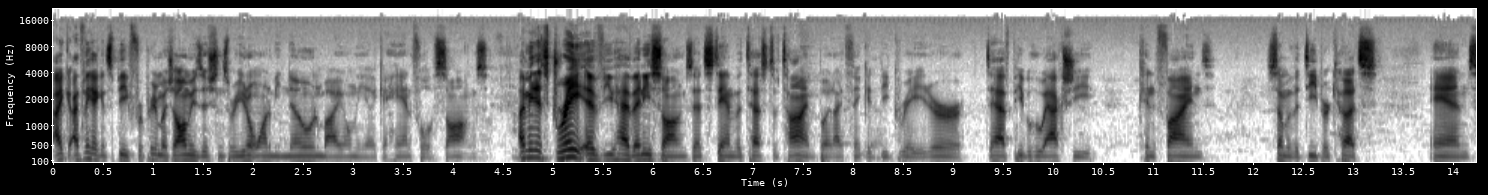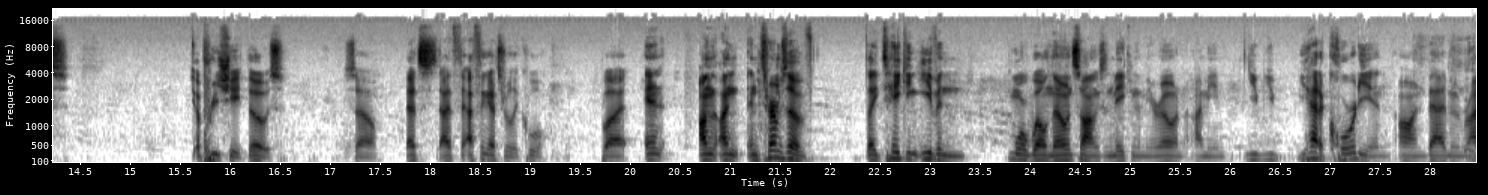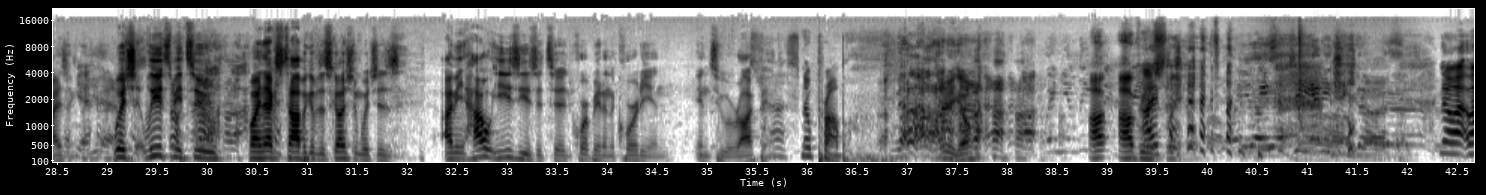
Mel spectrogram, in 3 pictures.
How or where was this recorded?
busy venue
